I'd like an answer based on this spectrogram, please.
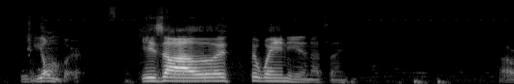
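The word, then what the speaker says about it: Gyömbér: That's a weird Steve, how do you pronounce this guy's name? Gyomber. Gyomber.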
